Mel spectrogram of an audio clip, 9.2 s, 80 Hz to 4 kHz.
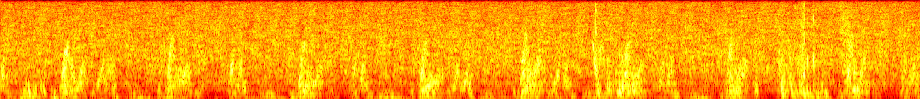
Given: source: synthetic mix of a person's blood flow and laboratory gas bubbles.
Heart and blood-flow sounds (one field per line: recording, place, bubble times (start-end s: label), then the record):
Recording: Doppler ultrasound of blood flow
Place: precordium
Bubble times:
0.18-0.47 s: bubbles
5.50-5.59 s: bubbles
5.89-6.32 s: bubbles
7.53-7.60 s: bubbles
7.75-8.30 s: bubbles
From the record:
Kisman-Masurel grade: 222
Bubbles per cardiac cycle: several, 3 to 8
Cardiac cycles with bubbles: 10 to 50%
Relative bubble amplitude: moderate (0.250 to 0.450)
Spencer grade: 2 (many but less than half of the cardiac periods contain bubble signals, singularly or in groups)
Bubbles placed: only in the low amplitude regions of the cardiac cycle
